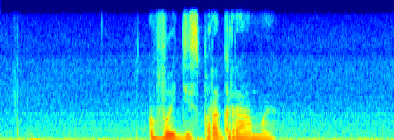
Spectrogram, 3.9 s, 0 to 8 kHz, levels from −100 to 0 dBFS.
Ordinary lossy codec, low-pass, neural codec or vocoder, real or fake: none; 7.2 kHz; none; real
